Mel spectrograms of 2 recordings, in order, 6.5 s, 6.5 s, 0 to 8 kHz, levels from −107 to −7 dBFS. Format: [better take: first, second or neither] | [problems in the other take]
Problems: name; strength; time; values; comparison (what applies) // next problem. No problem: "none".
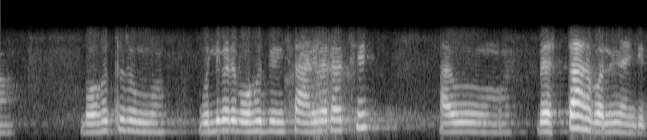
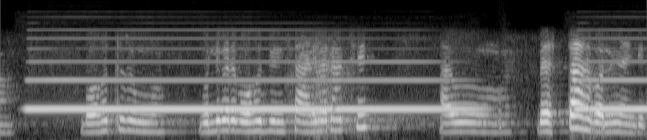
first | background sound (Wind instrument, woodwind instrument); 1 dB above the speech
